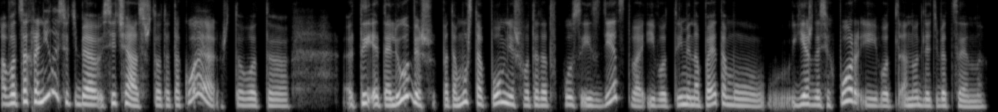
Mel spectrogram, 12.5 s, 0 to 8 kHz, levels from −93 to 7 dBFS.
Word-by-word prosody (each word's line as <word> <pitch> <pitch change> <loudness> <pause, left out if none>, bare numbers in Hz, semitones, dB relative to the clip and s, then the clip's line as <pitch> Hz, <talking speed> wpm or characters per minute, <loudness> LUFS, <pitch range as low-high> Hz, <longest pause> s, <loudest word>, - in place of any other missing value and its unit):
А 220 - -2
вот 240 0 +4
сохранилось 290 - +4
у - - +2
тебя, 210 -4 +3
сейчас 225 - +1
что-то 185 -2 -5
такое, 305 - -1
что 175 +4 -8
вот, 175 -3 -2
э, 165 -1 -3 0.7
э, - - -6
ты 240 - +3
это 190 -3 +2
любишь, 220 - +4
потому 185 +8 +1
что 220 -6 -1
помнишь 215 0 +2
вот 185 0 -4
этот 180 -1 -1
вкус 195 -2 -5
из 175 -2 -3
детства, 225 - -3
и 175 +3 -5
вот 165 -1 -3
именно 195 -3 +1
поэтому 185 -5 -2 0.3
ешь 220 +2 +2
до 190 0 0
сих 185 0 -9
пор, 290 +2 +4
и 180 -7 -5
вот 165 -2 -5
оно 185 +1 -3
для 175 -2 -2
тебя 175 +1 -3
ценно? 150 -2 -6
190 Hz, 180 wpm, -22 LUFS, 175-230 Hz, 0.7 s, вот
